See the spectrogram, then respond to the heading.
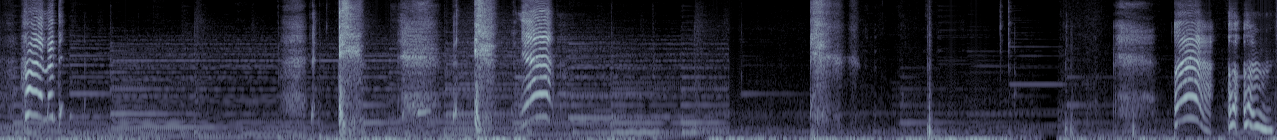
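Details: Sneezing during a live chat stream: several sharp bursts of air with bright voiced exclamations between them, over background music and chatter.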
